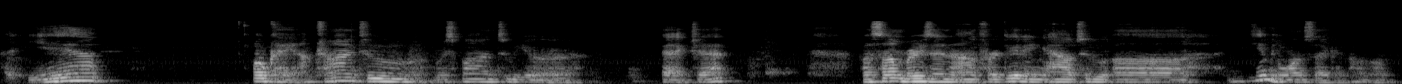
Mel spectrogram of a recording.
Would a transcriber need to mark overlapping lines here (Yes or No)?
No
